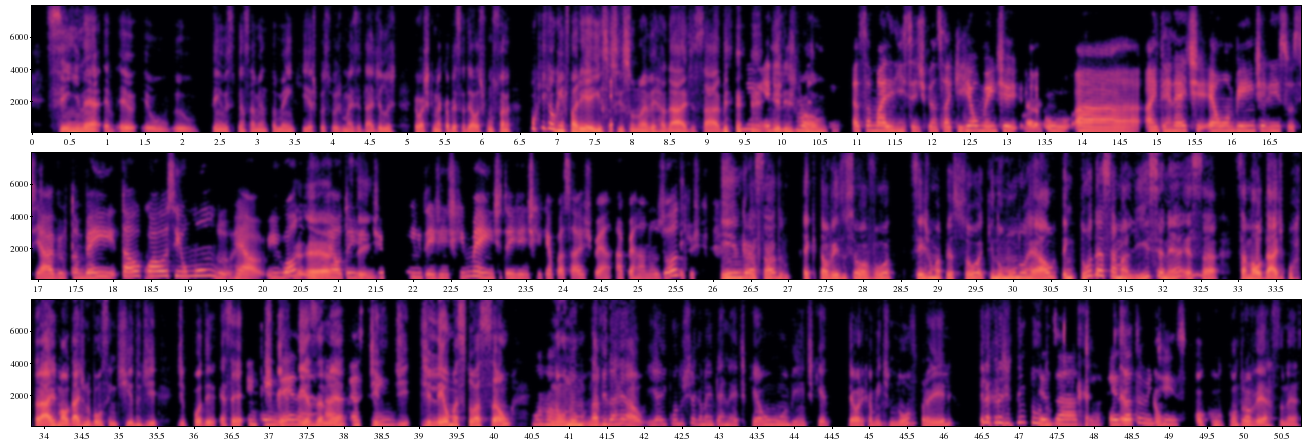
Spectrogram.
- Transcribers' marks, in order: laugh; chuckle
- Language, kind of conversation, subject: Portuguese, podcast, Como filtrar conteúdo confiável em meio a tanta desinformação?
